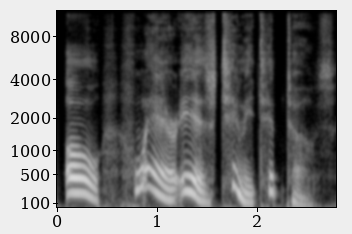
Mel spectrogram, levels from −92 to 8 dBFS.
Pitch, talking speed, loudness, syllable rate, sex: 180 Hz, 105 wpm, -17 LUFS, 3.5 syllables/s, male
